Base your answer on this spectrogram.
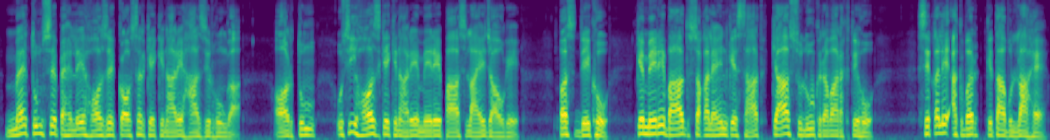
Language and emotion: Urdu, neutral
